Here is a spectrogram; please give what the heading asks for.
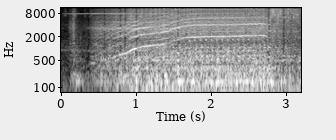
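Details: Small engine on a 7-foot mini speed boat, left sitting with moisture, spun up with a rising whir that levels off but never fires; no spark at a plug grounded to the block, points ignition under the flywheel to be checked next.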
